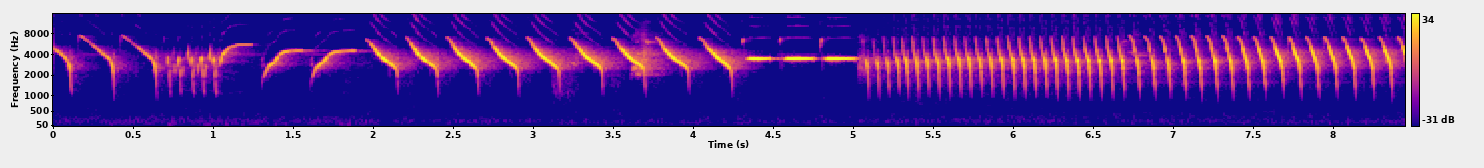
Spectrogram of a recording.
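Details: Canary in breeding condition singing: series of loud descending whistled sweeps, a brief pure steady whistle, then a long fast buzzy trill of rapidly repeated notes.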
